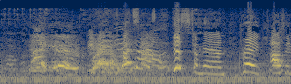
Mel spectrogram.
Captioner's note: audience catcalls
